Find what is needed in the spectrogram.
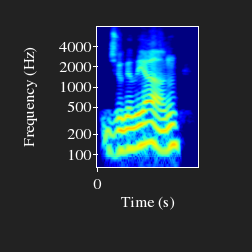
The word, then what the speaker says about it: Zhuge Liang: they got the Chinese pronunciation right on his name. They did, they went the extra mile. They said Zhuge Liang.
